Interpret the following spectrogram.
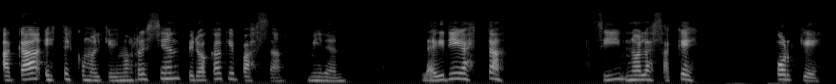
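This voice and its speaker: A woman teaches a recorded English class, walking through each rule patiently and pausing to ask "¿sí?" after every point. Her voice is bright and clear, and the recording is dry, with no room echo. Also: mid-range voice. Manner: explains step by step, checks in with a frequent "¿sí?".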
